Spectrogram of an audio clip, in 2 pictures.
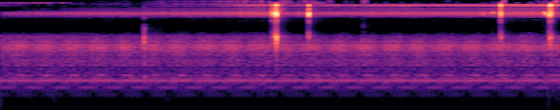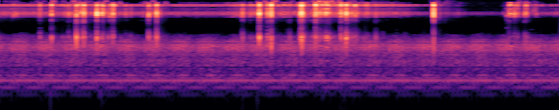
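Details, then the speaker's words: Ear wax microsuction with suction probe directly on the eardrum, impacted wax from cotton bud use; continuous loud suction hum, high whistle and crackling pops. "I can't get any more out because I'm putting the suction probe on the eardrum. I can feel the eardrum, I can visually see it being sucked into the suction probe, so we don't want to cause any trauma there."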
